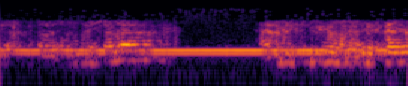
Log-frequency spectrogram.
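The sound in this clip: Steady telephone line tone after a caller on a radio call-in line hangs up, a constant mid-pitched hum held throughout, partly overlaid at the start and end by muffled voice-like sound.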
